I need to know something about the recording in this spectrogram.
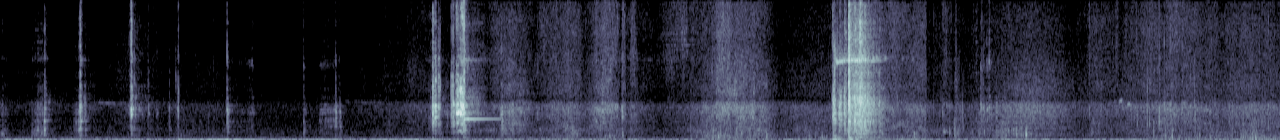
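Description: Metal tent-pole sections clinking and clicking as they are handled and fitted together: several light clicks, then a loud ringing clink about two seconds in and another loud clank about four seconds in.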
